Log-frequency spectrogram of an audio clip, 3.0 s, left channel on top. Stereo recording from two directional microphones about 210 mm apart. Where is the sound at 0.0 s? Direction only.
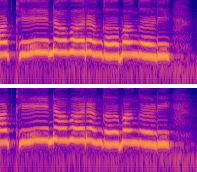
20° left (ahead or behind).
